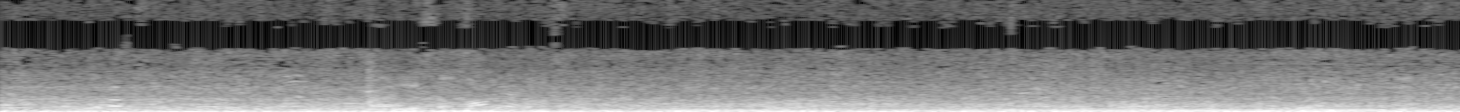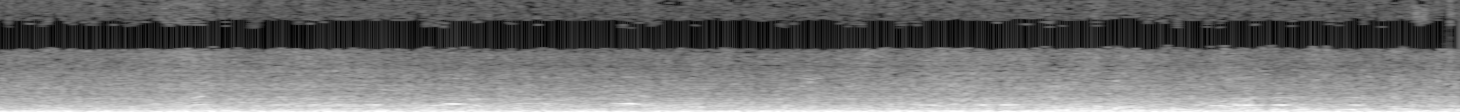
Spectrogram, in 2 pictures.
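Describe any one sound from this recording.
A crane engine rumbles steadily nearby.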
